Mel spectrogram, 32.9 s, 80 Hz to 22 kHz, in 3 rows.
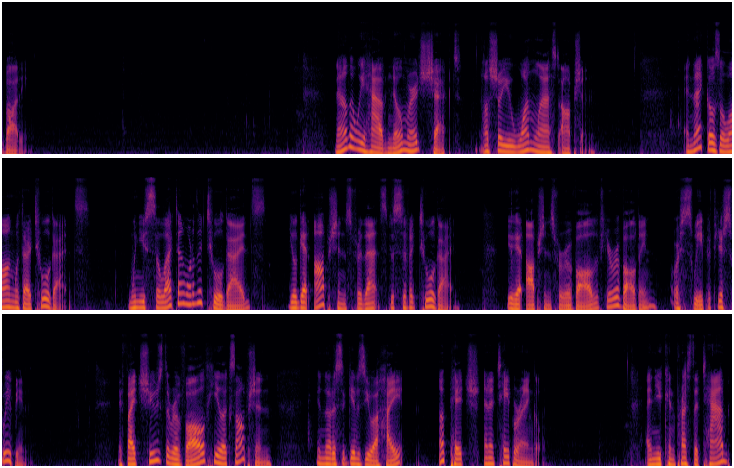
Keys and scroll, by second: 31.8 Tab.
